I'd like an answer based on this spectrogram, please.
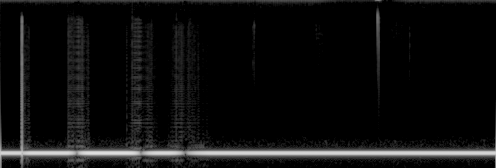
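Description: A steady, pure sine-wave tone from the Unilateral Phase Detractor's Pure Data oscillators, the same audio that draws the shape on the oscilloscope. It breaks briefly with a soft click four times in the first two and a half seconds as the oscillator phases are changed, then holds steady.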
